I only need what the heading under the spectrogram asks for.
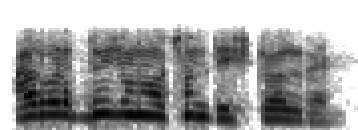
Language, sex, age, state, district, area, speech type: Odia, male, 18-30, Odisha, Koraput, urban, conversation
